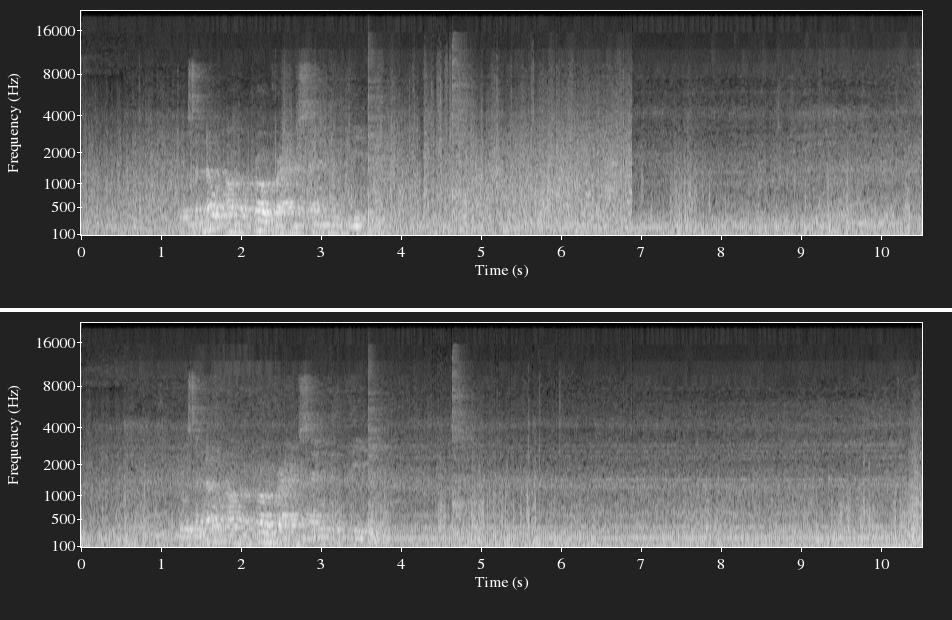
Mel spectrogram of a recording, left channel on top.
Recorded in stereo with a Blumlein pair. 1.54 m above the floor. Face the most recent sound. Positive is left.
turn(degrees=55)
